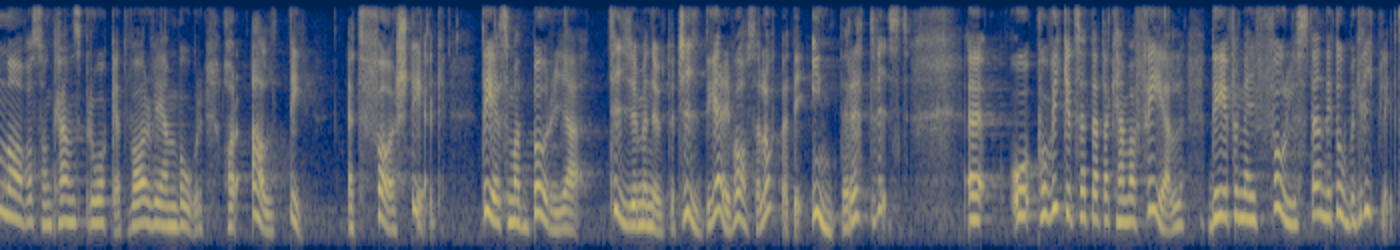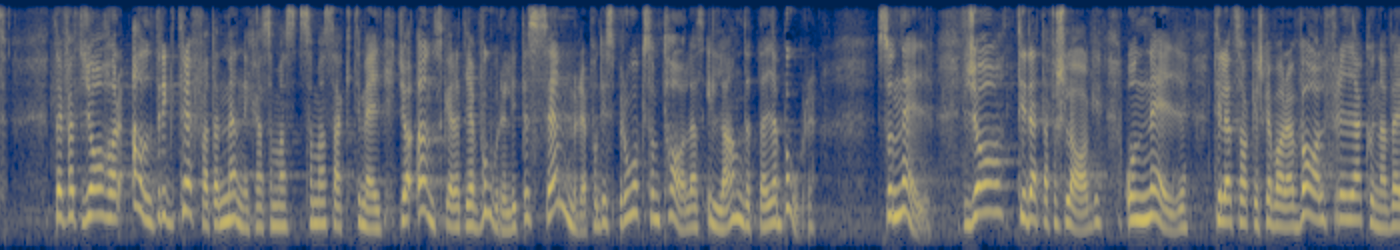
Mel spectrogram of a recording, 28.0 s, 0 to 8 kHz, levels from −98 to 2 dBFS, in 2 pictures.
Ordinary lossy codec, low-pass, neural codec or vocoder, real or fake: none; 7.2 kHz; none; real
